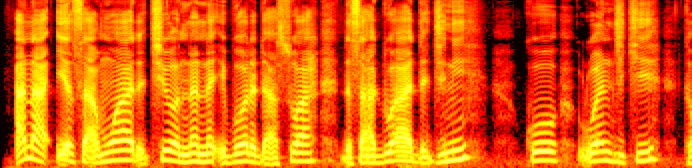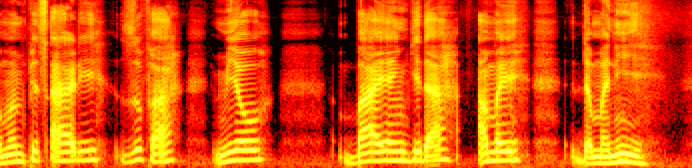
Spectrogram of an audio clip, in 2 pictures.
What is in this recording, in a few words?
Hausa Message, radio spots; PSA; ebola; vhf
